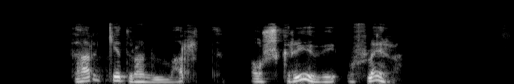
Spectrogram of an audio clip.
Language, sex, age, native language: Icelandic, male, 40-49, Icelandic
